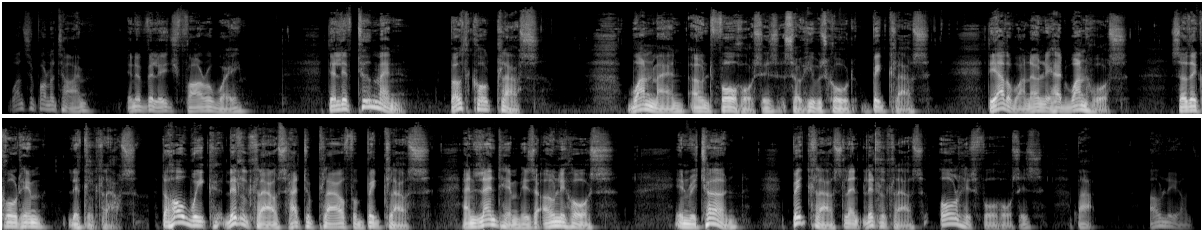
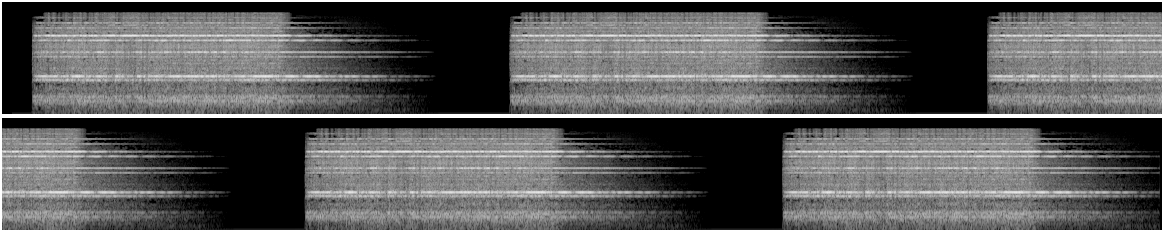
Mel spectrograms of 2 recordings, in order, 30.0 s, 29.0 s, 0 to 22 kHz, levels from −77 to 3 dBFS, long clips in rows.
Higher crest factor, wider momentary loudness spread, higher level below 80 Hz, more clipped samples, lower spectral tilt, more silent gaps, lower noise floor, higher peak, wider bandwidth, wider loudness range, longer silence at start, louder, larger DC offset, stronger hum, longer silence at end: first, 18 dB vs 6 dB; about the same, 18 LU vs 16 LU; first, -34 dBFS vs -52 dBFS; second, under 0.1% vs 3%; first, -5.5 dB/octave vs 3.5 dB/octave; first, 16.84-16.88 s vs none; first, -71 dBFS vs -47 dBFS; about the same, -2 dBFS vs 0 dBFS; first, 18.5 kHz vs 16 kHz; about the same, 6 LU vs 8 LU; second, 0.2 s vs 0.35 s; second, -19 LUFS vs -2 LUFS; neither; neither; second, 0.3 s vs 0.45 s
